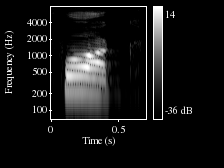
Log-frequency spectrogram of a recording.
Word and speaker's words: folk: FOLK फॉक।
